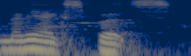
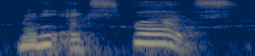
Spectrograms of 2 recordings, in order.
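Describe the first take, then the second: First: The pitch stays level on the phrase. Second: The pitch rises high on the phrase. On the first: "rather than" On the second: "So raise in the pitch and tone"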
